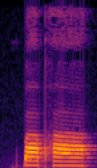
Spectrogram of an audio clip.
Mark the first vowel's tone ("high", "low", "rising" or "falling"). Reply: high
